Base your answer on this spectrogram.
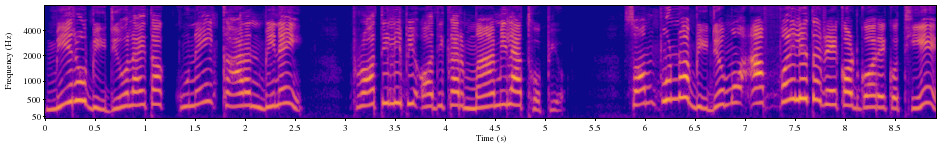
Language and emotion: Nepali, angry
